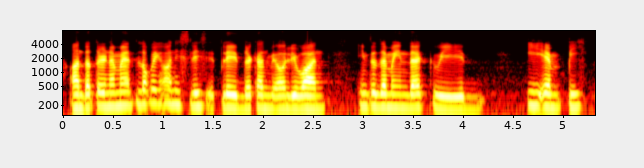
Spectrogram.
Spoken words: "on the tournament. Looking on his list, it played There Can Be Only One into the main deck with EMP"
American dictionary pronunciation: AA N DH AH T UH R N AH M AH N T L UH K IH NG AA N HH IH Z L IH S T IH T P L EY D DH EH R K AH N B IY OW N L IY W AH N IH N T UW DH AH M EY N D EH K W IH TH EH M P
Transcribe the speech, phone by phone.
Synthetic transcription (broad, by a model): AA N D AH T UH R N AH M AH N T L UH K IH NG AA N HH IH S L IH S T IH T P L EY D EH R K AH N B IY OW N L IY W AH N IH N T UW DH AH M EY N D EH K W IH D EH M P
